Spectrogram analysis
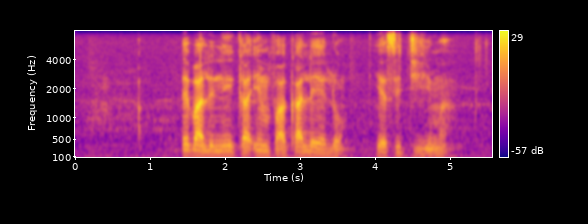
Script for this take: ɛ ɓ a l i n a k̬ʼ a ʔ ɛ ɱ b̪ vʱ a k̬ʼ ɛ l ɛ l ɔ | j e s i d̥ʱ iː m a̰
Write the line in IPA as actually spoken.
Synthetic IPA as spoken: ɛ ɓ a l i n i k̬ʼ a ʔ i ɱ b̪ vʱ a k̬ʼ a l ɛ l ɔ | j e s i d̥ʱ iː m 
